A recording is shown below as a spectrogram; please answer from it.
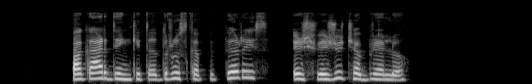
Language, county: Lithuanian, Vilnius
